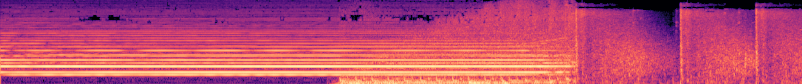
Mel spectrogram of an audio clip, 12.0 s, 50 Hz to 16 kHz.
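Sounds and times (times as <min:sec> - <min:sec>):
goal horn blast: 0:04.8 - 0:08.7
low rumble: 0:05.0 - 0:08.7.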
